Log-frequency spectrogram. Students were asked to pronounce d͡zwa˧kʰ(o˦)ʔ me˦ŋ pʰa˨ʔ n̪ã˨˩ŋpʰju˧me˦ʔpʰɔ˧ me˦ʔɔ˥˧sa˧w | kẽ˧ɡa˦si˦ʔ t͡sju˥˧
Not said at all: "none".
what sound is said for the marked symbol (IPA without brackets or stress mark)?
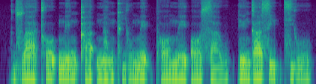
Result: o˦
